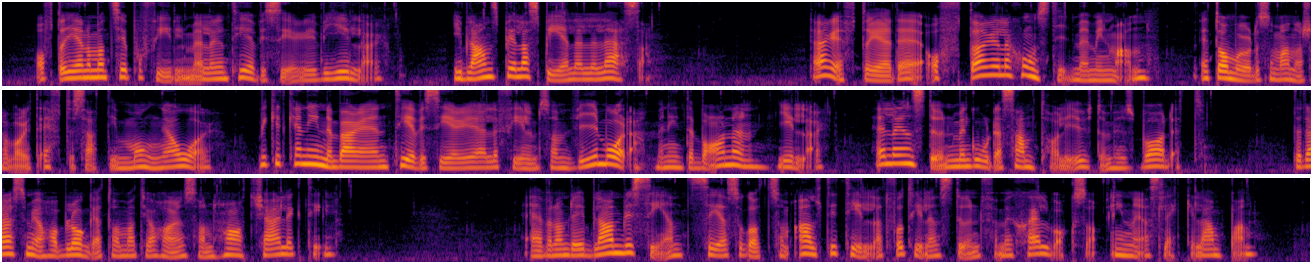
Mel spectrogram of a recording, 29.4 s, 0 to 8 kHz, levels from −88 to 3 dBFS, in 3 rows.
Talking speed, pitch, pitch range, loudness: 195 wpm, 175 Hz, 145-195 Hz, -25 LUFS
